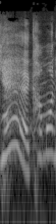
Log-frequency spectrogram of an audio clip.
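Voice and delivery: high, eager urging; eager pastor. Retold or imitated. The pastor urging her on, high and eager. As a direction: hype it up like a cheerleader. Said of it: "he's like".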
